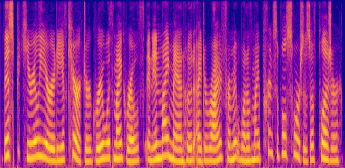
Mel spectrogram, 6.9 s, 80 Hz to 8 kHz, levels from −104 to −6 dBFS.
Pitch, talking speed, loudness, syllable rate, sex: 240 Hz, 200 wpm, -17 LUFS, 5.7 syllables/s, female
